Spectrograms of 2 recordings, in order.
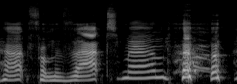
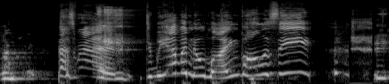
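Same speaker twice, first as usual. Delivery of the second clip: put-on very high, loud turtle character voice; 10 semitones higher, 7 dB louder than usual. Voicing a turtle, the speaker addresses a best friend in turtle character voice. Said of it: "I can't go back to my Twitter voice".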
